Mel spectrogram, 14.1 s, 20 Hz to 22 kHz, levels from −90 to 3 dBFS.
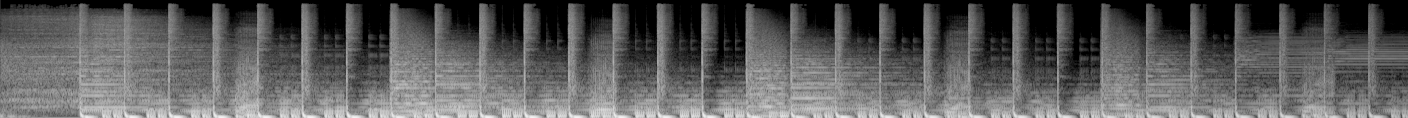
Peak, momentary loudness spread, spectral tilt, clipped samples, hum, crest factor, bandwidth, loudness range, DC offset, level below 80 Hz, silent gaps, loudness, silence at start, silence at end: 0 dBFS; 9 LU; -6 dB/octave; under 0.1%; none; 12 dB; 19.5 kHz; 6 LU; 1%; -16 dBFS; none; -15 LUFS; 0 s; 0 s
